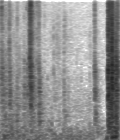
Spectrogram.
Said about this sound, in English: What are you doing? Closing the gate.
